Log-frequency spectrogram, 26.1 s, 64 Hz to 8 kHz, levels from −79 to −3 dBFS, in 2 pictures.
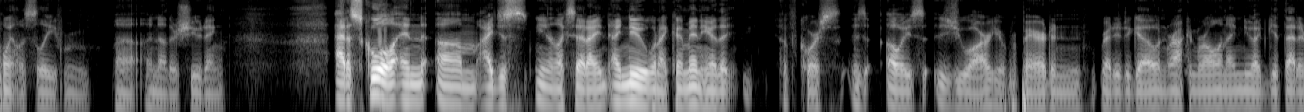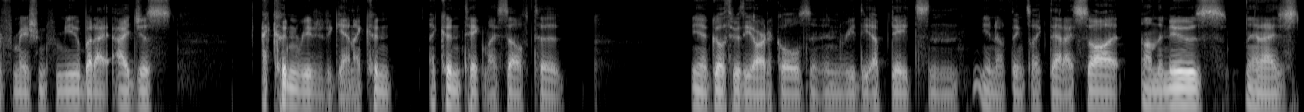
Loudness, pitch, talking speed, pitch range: -23 LUFS, 85 Hz, 215 wpm, 75-95 Hz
